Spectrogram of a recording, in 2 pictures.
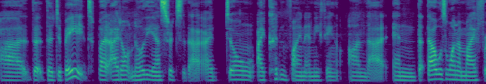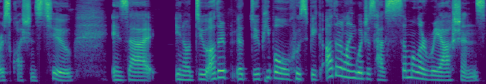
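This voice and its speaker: A woman's very deep, low voice in a Chinese accent, with ordinary pitch variation and a moderate pace, in a very clean recording with a silent background and a dry, close sound with no echo. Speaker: psychologist. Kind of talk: interview conversation.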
